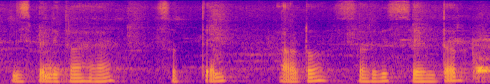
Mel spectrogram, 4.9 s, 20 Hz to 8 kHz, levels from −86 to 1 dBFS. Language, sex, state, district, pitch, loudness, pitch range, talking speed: Hindi, male, Uttar Pradesh, Saharanpur, 130 Hz, -21 LUFS, 120-135 Hz, 95 wpm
